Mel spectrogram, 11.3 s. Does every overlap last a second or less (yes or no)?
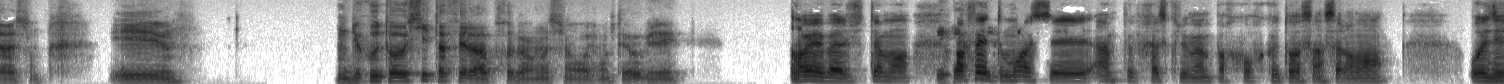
yes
